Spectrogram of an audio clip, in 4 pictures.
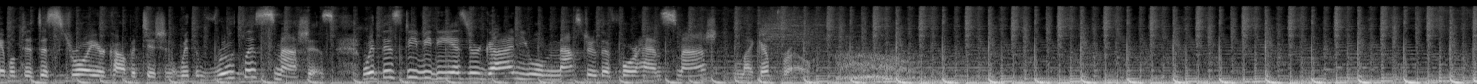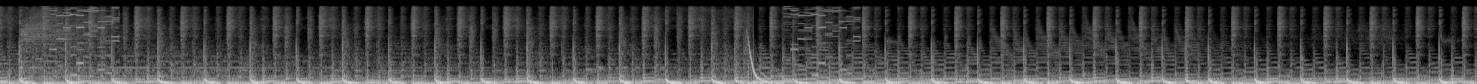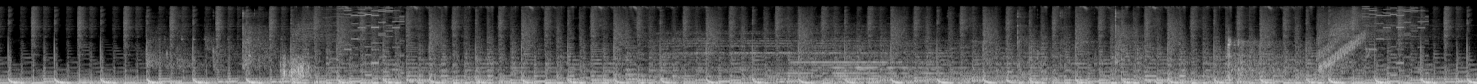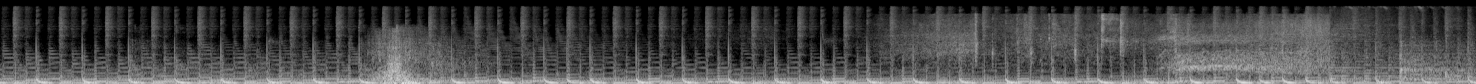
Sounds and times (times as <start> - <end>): Music: 0.0 - 59.0.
